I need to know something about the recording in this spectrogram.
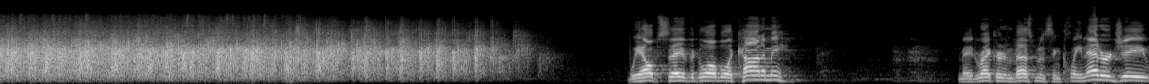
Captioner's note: applause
